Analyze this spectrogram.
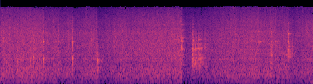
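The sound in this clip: Meat sautéing in a pan: a loud, continuous sizzle with crackling pops and occasional scraping stirs running throughout, no voices.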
